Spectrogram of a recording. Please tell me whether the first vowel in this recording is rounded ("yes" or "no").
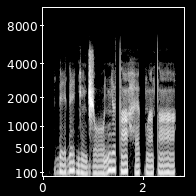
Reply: no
